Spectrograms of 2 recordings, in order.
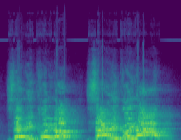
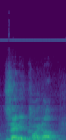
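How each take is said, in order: First: Much higher, loud shout up the stairs; shouting parent, slow and much louder; yelling parent. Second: Said in the usual way. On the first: Retold or imitated. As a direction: yell at the kid to tidy her room.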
